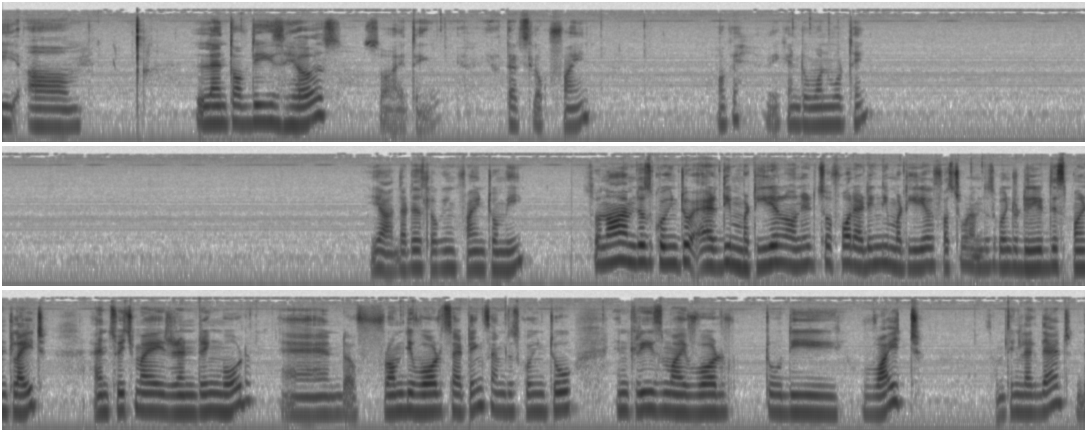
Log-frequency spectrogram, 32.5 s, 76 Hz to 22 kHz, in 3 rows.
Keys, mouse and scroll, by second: 0.4-1.3 scroll up 13, 2.4 click, 4.7 scroll down 2, 5.0-5.4 scroll up 3, 6.0 shift+middle click, 6.6-7.9 scroll down 2, 7.9 click, 8.4 space, 14.9-16.2 scroll down 4, 16.5 click, 16.5 space, 17.1 shift+middle click, 17.4 scroll up 2, 17.7 shift+middle click, 18.1 scroll up 2, 18.4 shift+middle click, 19.6-20.5 scroll down 5, 20.5 click, 21.6 Delete, 23.0 click, 23.9 scroll up 3, 24.3 shift+middle click, 25.7 click, 26.7 click, 31.2 scroll down 2, 31.6 shift+middle click, 32.1 scroll up 1, 32.3 shift+middle click.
